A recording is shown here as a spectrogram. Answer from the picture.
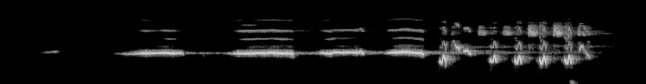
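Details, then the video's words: Nightingale song, cleaned from a recording at least thirty years old and used to teach canaries: a short note, four long, level whistled notes swelling in loudness, then a quick stuttering trill of clipped, rattling notes. "Bülbül Ötümlü Kanarya Eğitimi İçin Bülbül Sesi ve Ötüşü"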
